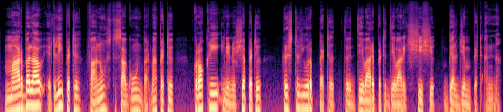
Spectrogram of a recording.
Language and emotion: Kashmiri, neutral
